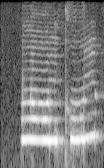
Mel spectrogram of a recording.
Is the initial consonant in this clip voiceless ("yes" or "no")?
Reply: no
